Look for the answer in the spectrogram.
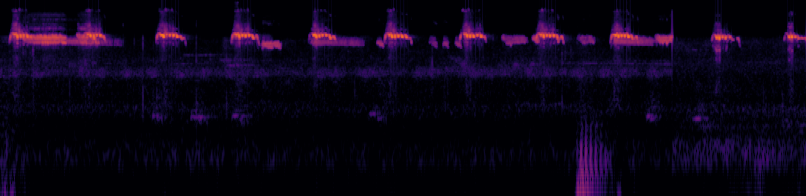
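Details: A common cuckoo chick, reddest and widest-mouthed, begs as a foster mother bird feeds it; high, thin squeaky notes repeat in clusters about every half second, with a brief low knock near the end.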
